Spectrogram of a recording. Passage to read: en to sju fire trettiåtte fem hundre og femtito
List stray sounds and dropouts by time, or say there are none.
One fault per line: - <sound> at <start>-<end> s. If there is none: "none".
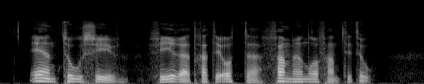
none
